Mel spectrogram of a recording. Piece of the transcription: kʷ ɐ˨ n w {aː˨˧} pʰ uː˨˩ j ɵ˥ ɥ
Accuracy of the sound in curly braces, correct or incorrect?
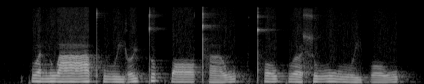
correct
